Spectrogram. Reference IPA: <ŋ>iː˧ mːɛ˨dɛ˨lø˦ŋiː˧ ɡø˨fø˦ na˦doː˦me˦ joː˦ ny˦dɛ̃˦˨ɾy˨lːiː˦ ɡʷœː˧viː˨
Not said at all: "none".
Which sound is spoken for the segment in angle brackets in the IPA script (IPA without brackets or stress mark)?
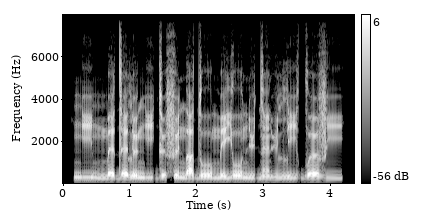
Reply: ŋ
